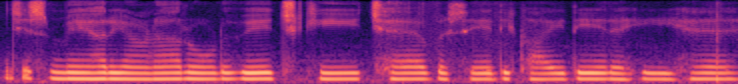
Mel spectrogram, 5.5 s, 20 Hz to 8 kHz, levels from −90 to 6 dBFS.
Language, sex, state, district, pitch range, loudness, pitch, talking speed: Hindi, male, Haryana, Charkhi Dadri, 210-215 Hz, -14 LUFS, 215 Hz, 110 wpm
